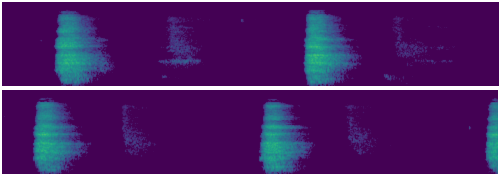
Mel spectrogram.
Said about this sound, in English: Now we're going to do it faster. So we slowly take them up and then we bring them down, okay? So breathe in and then breathing out as you bring your arms down.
